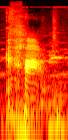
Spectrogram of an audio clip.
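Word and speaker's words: Chott: __ ] it's pronounced cot the CH at the beginning of the word c-h-o-t-t it makes a k sound like uh Christ or chronic you know whatever you're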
